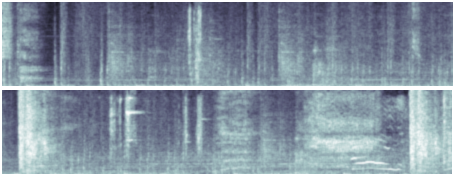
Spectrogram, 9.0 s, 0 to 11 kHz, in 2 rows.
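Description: Gunfire in the survival-horror video game Resident Evil 4, a stream of dull shots and thuds with a few sharper cracks, fairly faint and mixed with game ambience.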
